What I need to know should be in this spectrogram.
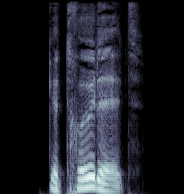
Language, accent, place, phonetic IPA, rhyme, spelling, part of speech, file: German, Germany, Berlin, [ɡəˈtʁøːdl̩t], -øːdl̩t, getrödelt, verb, De-getrödelt.ogg
- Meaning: past participle of trödeln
